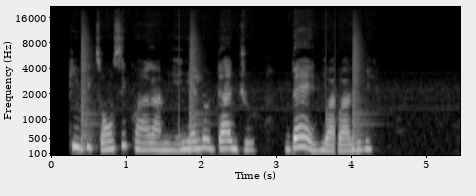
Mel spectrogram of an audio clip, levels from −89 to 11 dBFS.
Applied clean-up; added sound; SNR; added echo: none; Snare drum; 16 dB; none.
